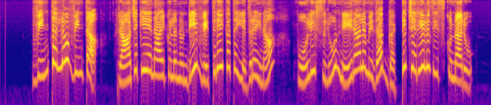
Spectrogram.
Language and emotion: Telugu, surprised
